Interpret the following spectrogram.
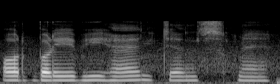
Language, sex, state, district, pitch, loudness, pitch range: Hindi, female, Jharkhand, Deoghar, 190 Hz, -20 LUFS, 185-195 Hz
